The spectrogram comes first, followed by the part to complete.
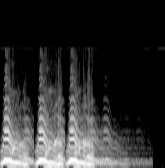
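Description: A comic sound effect: three quick pitched calls that rise and fall in a row, followed by an echoing tail that fades away.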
